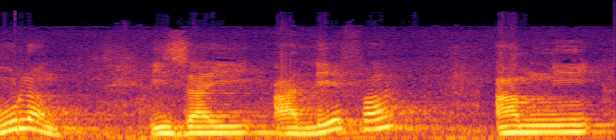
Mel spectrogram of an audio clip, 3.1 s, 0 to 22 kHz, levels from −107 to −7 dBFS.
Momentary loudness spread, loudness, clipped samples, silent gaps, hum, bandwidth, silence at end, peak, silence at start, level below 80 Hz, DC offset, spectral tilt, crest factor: 14 LU; -15 LUFS; under 0.1%; none; none; 7.8 kHz; 0 s; -4 dBFS; 0 s; -36 dBFS; under 0.1%; -9 dB/octave; 10 dB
